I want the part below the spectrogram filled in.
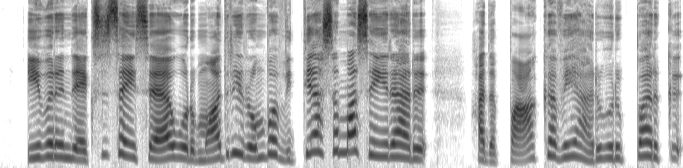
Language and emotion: Tamil, disgusted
